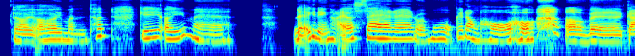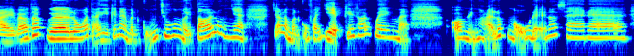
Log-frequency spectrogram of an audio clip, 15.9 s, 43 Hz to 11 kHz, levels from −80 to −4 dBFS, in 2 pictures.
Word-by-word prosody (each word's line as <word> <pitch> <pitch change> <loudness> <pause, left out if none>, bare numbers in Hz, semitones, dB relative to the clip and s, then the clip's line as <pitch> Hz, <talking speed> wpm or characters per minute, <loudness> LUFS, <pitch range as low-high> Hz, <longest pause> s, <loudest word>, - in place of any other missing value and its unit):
Trời 190 -3 0
ơi, 215 +4 0
mình 200 -3 -8
thích 320 0 0 0.4
cái 265 +3 0
ý 245 +7 -1
mà 195 - -5 0.8
để - - +2
cái - - +1
điện 225 -4 -1
thoại 235 - -1
ở 220 - +3
xa 250 0 +5
ra 235 0 +1
rồi 190 -5 -4
mua 235 +2 -4
một - - -5
cái 270 +1 -3
đồng 255 -6 +1
hồ, 200 -3 +1 0.7
ờ, 195 -1 +3
về 180 -1 0
cài 185 -2 +3
báo 215 +5 +2
thức 360 +4 +3
ghê 240 0 +8
luôn 240 +2 +2
á. 290 - +1
Tại - - -3
vì 205 0 -5
cái 305 - -8
này 335 -3 -1
mình 195 -6 -7
cũng 255 - -7
chưa 310 0 -2
có 340 - -5
nghĩ 295 -3 -4
tới 290 +9 +3
luôn 400 -10 -4
nha. 275 -3 -1 0.4
Chắc 450 0 -2
là - - 0
mình - - -4
cũng - - -9
phải - - -4
dẹp 465 - +4
cái 320 - -4
thói 340 +1 -3
quen 285 -4 -4
mà 235 - -3 0.5
ôm 260 - 0
điện 230 0 -7
thoại 245 - -1
lúc 325 0 -1
ngủ 260 0 -3
để 315 +2 -3
nó 330 +3 -4
xa 275 -7 -4
ra 260 0 -2
245 Hz, 225 wpm, -22 LUFS, 205-280 Hz, 0.8 s, ghê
